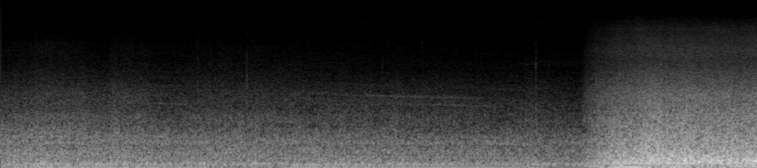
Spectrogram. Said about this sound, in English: So I've got a pretty strong headwind.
